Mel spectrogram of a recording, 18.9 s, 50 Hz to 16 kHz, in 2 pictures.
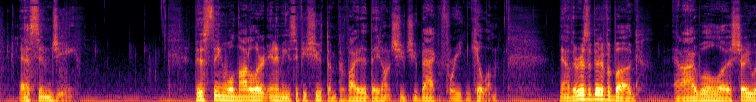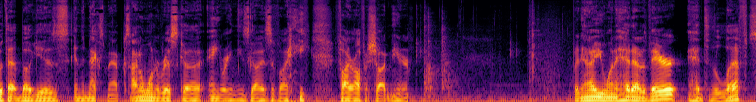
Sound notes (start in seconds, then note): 15.2 chuckle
